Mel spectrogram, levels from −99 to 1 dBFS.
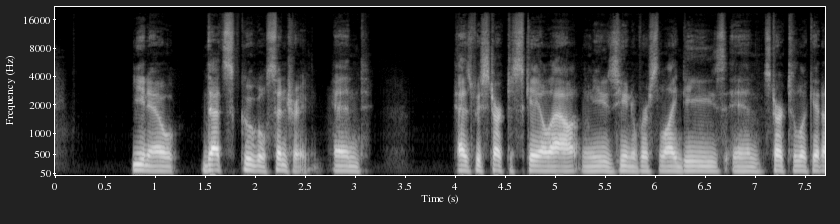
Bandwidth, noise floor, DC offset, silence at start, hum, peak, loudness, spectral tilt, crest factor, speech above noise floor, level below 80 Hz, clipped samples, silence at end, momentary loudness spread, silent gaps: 19 kHz; -83 dBFS; under 0.1%; 0.8 s; none; -4 dBFS; -20 LUFS; -6 dB/octave; 16 dB; 64 dB; -64 dBFS; under 0.1%; 0 s; 9 LU; none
